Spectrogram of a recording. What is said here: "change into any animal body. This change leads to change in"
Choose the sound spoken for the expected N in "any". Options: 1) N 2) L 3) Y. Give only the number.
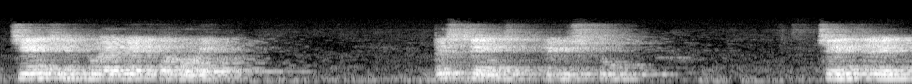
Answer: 2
